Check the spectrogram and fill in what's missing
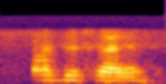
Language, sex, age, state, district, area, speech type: Nepali, female, 18-30, West Bengal, Kalimpong, rural, conversation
